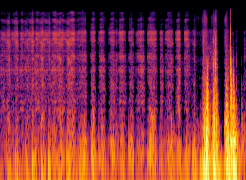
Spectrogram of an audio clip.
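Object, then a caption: Wooden colored pencil on paper sheet. A yellow wooden colored pencil rubs in steady strokes across a white paper coloring sheet, shading a letter. Soft, dry, scratchy rubbing repeats in a quick, loose rhythm, and two louder, heavier strokes come near the end.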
